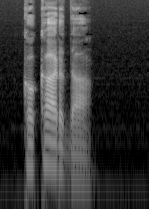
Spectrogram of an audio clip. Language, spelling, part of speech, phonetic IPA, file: Polish, kokarda, noun, [kɔˈkarda], Pl-kokarda.ogg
